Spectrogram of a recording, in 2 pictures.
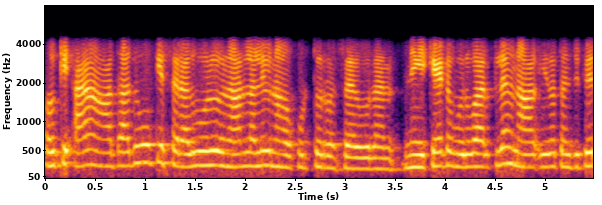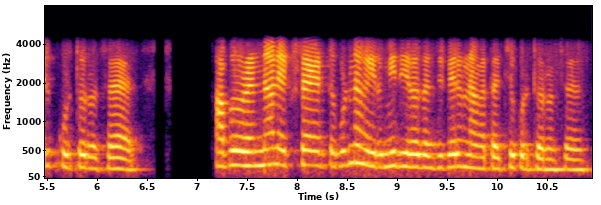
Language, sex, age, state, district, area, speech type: Tamil, female, 30-45, Tamil Nadu, Viluppuram, rural, conversation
